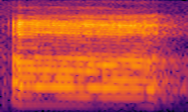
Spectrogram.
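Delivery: usual speaking voice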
